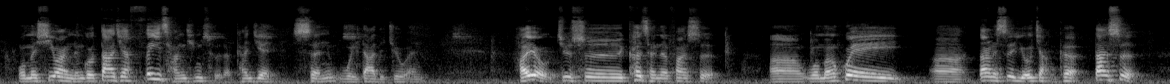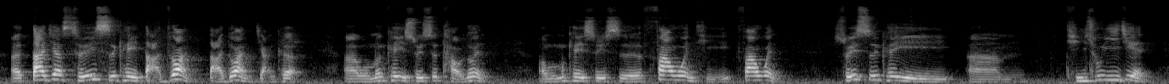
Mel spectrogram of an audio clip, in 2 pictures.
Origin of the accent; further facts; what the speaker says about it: Kuala Lumpur, Malaysia; also born or lived in Hainan (ancestral); now in Dallas, United States; 我的老家是吉隆坡，马来西亚，祖籍是海南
